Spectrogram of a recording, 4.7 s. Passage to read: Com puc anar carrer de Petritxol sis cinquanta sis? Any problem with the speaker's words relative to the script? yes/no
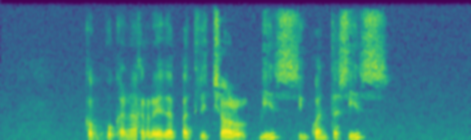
no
